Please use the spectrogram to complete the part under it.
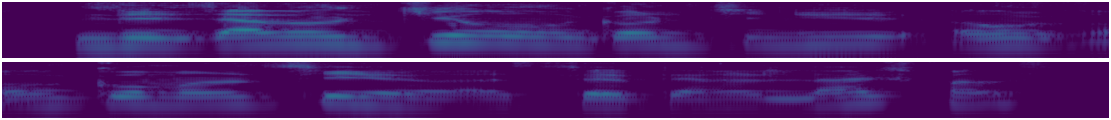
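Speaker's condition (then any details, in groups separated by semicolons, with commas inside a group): Dystonia; articulation difficulties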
